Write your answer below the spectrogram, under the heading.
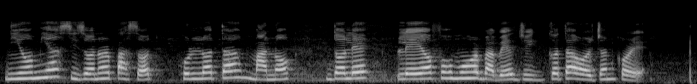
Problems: none marked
